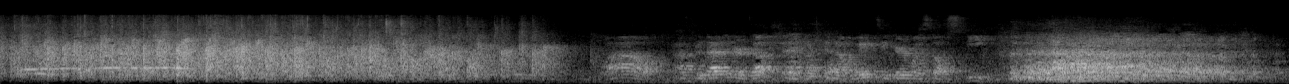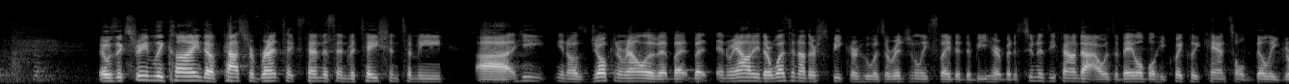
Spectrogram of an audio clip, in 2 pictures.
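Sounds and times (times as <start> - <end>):
audience applauding to welcome a speaker: 0.0 - 5.9
laughter: 7.6 - 8.6, 10.0 - 13.4
speech: 14.0 - 25.7.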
